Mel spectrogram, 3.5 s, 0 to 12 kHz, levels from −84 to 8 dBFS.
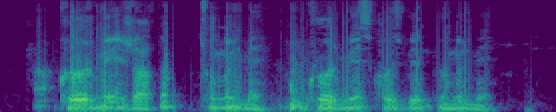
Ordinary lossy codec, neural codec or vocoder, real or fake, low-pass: Opus, 16 kbps; none; real; 10.8 kHz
